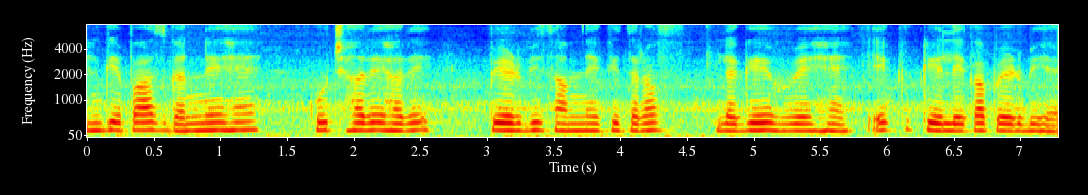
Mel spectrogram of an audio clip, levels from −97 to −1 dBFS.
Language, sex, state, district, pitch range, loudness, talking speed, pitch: Hindi, female, Bihar, West Champaran, 185-200 Hz, -17 LUFS, 165 wpm, 195 Hz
